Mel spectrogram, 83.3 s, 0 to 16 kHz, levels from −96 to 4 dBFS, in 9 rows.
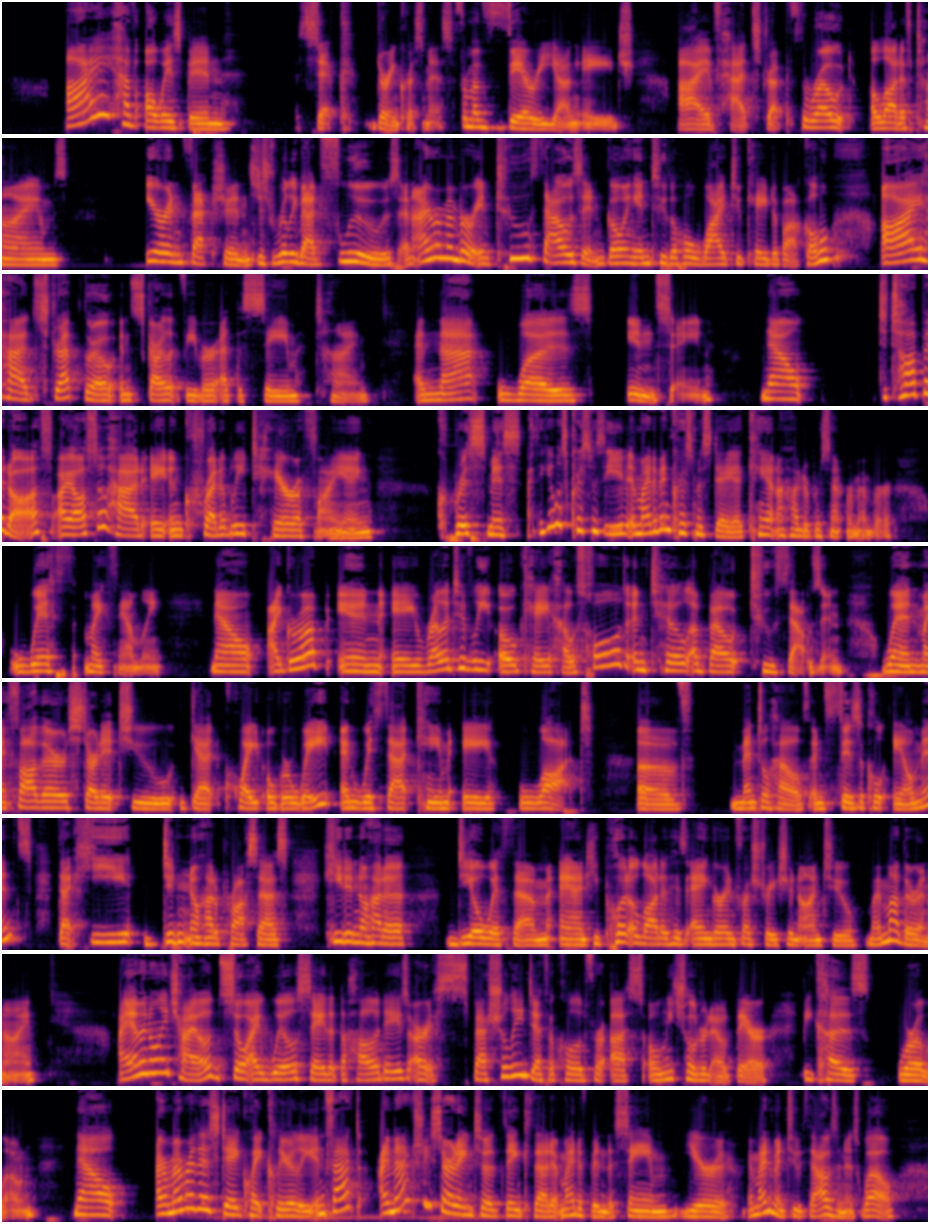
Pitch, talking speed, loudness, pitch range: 175 Hz, 145 wpm, -21 LUFS, 160-225 Hz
